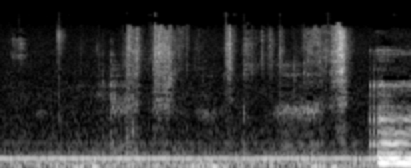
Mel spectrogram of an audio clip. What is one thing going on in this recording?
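A foil card pack crinkles.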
